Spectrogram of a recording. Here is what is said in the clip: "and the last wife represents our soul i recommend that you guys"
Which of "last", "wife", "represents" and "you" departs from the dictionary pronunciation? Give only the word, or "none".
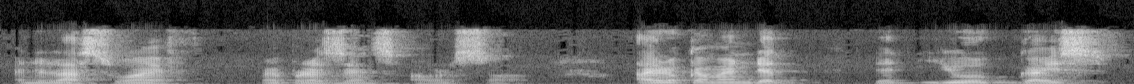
none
